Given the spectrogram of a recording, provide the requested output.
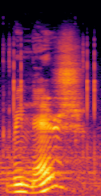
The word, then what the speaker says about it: renege: Too late to renege? What's the correct pronunciation of that word? That's a weird word. It's spelled renege, but everyone pronounces it reneg.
